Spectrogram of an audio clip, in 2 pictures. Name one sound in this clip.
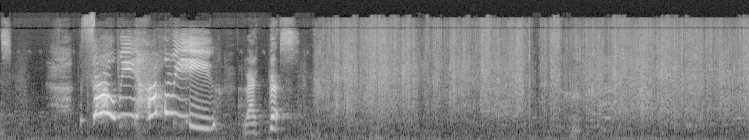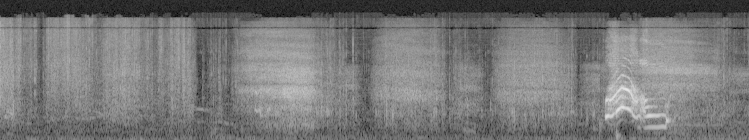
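A teenage girl speaks excitedly and close by.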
